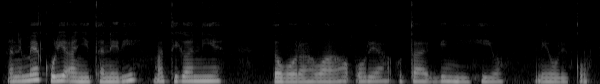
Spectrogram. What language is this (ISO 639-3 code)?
kik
